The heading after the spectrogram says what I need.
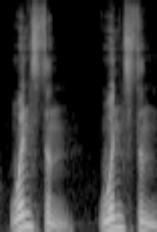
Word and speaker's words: Winston: son, en realidad ya no se va a pronunciar la O, sino va, por ejemplo, a ser Johnson, Lennon, Harrison, Lennon, Harrison, Johnson, Winston, por ejemplo, Winston, que era una marca de cigarros, ¿no?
